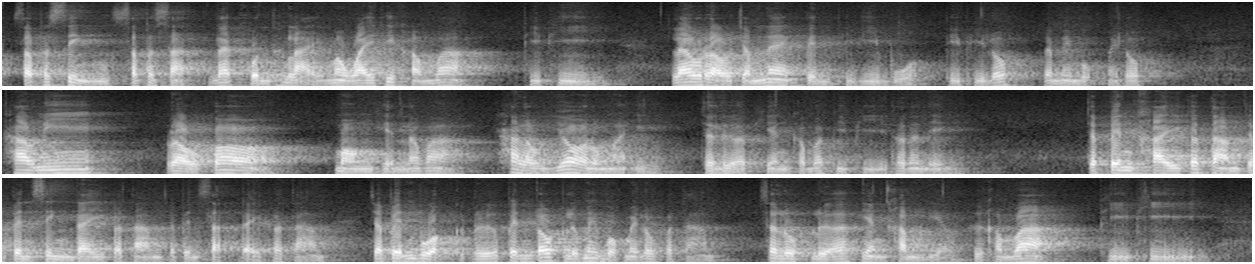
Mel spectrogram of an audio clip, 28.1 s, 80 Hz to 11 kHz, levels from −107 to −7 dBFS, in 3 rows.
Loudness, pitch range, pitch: -20 LUFS, 90-105 Hz, 95 Hz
